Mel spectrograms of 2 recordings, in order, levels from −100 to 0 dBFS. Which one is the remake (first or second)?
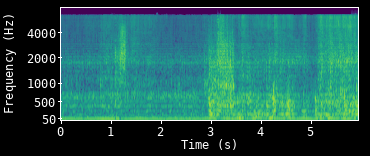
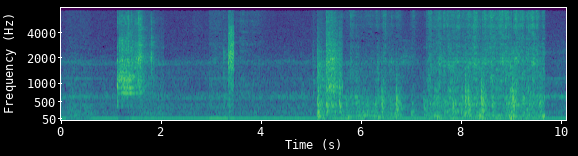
first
